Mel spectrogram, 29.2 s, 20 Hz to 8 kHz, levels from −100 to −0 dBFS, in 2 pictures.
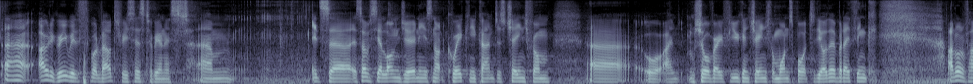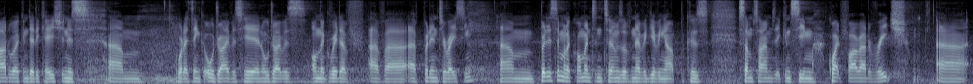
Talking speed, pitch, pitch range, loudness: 195 wpm, 115 Hz, 115-125 Hz, -33 LUFS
